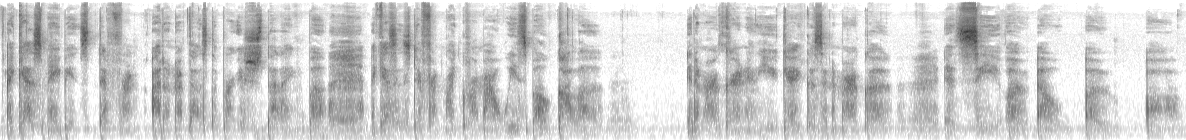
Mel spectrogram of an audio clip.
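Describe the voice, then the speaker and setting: A young woman whispering softly and slowly repeating words for an ASMR tag video. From South Africa. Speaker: YouTuber.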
